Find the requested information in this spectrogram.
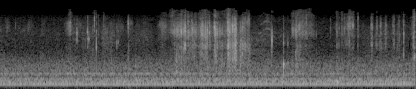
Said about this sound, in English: hold on, I'm in the wrong place. Turn the page.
